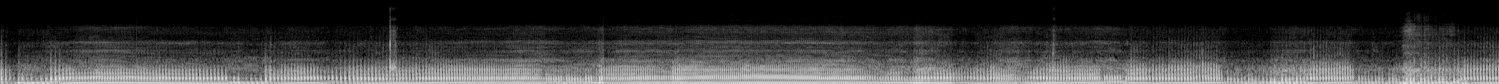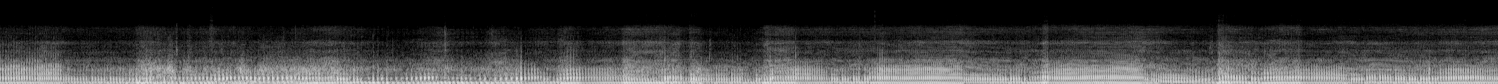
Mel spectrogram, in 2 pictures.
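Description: Yamaha TT-R 600's single-cylinder four-stroke engine running hard under the rider, its revs rising and falling again and again as the bike accelerates and backs off over the dirt.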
